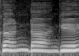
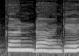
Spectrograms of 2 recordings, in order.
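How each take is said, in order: Both takes have the same delivery.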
